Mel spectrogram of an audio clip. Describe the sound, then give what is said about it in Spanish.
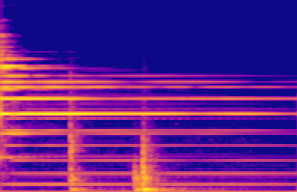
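A bell chime used as an intro: two distinct strikes about three-quarters of a second apart over a sustained, steady ringing tone that slowly fades. “le damos la entrada con claro, una campanada”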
